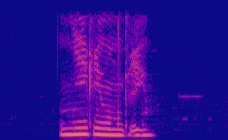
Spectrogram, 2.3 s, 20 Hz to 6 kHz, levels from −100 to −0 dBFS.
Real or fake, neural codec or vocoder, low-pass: real; none; 5.4 kHz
